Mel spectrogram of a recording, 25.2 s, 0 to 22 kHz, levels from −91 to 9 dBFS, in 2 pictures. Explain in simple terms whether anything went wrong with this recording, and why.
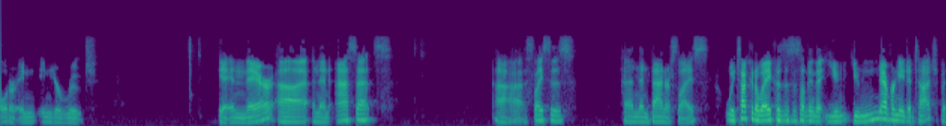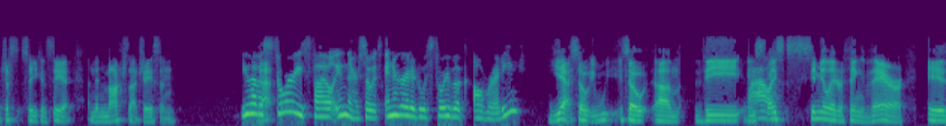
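Twice the sound turns rough and buzzy, like a robot. This is an AMR rate drop. The phone network squeezed the HD Voice call into fewer bits and used the rest to guard against errors on a weak link. The first drop runs from 10.30 to 12.87 s, right after "we tuck it away". The second runs from 18.10 to 20.72 s, after "in there so it's". Clarity returns at "so you can see" and "so um the wow".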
